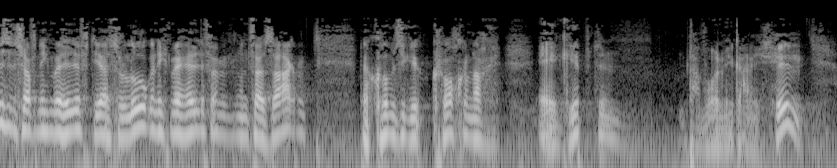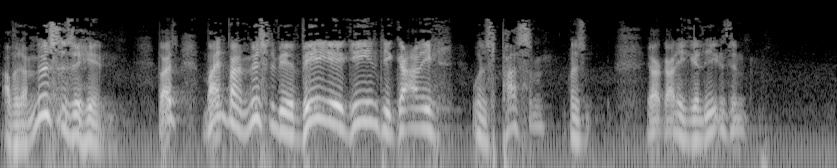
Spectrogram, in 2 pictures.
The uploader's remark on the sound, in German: im Gemeinde-Zentrum in Berlin aufgenommen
